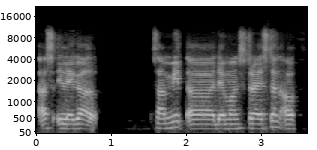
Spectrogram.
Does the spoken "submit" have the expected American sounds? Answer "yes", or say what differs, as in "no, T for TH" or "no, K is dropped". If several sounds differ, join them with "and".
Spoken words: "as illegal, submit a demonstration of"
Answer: no, B is dropped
